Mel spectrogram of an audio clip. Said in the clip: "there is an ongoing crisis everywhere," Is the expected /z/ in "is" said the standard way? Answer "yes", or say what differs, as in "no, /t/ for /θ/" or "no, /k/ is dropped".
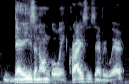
yes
